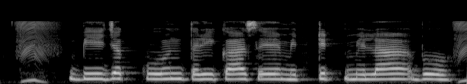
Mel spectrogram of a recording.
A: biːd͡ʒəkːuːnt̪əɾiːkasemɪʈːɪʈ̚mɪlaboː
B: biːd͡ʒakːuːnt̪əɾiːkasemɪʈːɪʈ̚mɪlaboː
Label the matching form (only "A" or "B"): A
